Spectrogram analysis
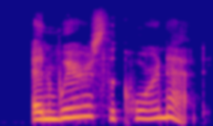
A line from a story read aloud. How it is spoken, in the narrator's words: he said in an excited voice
